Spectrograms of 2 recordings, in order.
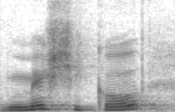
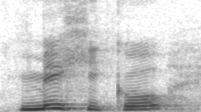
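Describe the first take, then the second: First: The x is said as an 'sh' sound. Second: The x is said as a throaty 'h' sound. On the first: This is how it was said long ago. "this is not the pronunciation that they had at that time, but because it was more like Mexico" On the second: This is how it is said today. "now we have Mexico. We write it with X, but the pronunciation is with J"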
